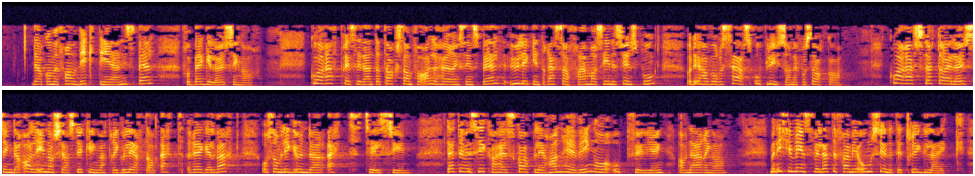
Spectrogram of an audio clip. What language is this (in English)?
Norwegian Nynorsk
